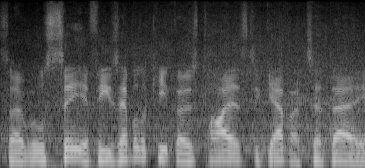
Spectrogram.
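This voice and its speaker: Fairly quick speech from a man, noticeable background noise behind it. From England. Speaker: motorsport commentator. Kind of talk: live commentary. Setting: commentary box. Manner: animated.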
